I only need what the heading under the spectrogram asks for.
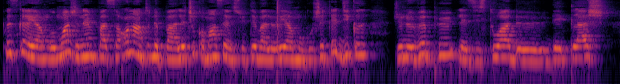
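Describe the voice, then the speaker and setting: A middle-aged woman hosts a casual livestream, scolding her viewers in an exclamatory way. She speaks briskly in a mid-range voice with a little hiss or hum present. The room gives the recording a noticeable echo.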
